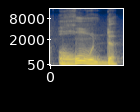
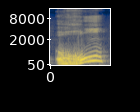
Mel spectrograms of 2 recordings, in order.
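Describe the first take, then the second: First: "ronde" with the final D sounded; pronounced final D. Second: "rond" ending on the vowel, final D silent. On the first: Teacher showing students the feminine form, "ronde" with sounded D. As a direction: let the D be heard at the end of "ronde". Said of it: "then you will pronounce ronde". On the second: Teacher showing students the masculine form, "rond" with silent D. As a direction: say "rond" with no D sound at the end. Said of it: "masculine final D is not pronounced". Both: Shown as a demonstration.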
